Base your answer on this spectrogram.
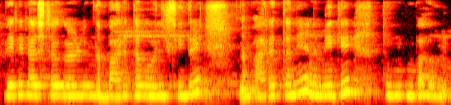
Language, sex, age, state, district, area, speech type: Kannada, female, 30-45, Karnataka, Hassan, urban, spontaneous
